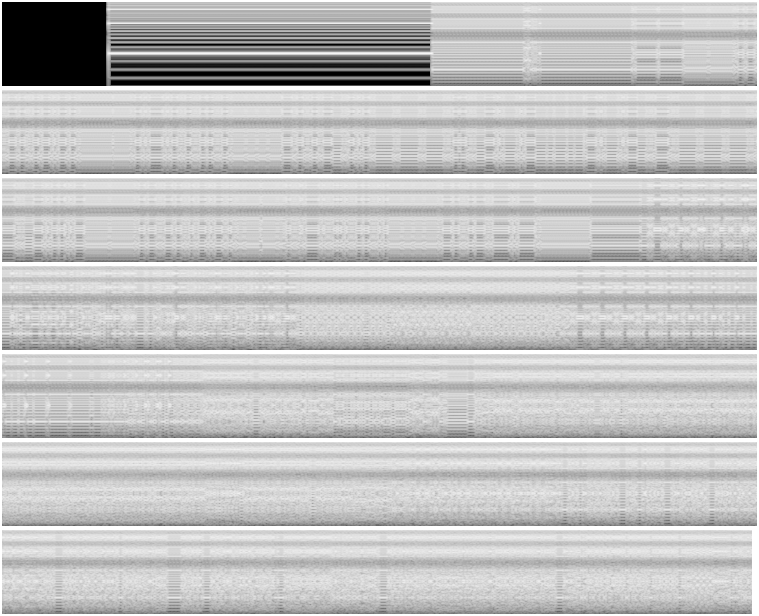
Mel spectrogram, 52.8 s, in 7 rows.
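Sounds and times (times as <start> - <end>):
1200 baud modem data tones: 1.0 - 52.7.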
